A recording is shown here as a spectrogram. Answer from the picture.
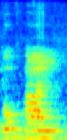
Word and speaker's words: Boukman: Boukman got his name, the way it's spelled in the French sources is Boukman, but the historians from the English tradition believe that his name probably was originally Boukman, Bookman, and that could have been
